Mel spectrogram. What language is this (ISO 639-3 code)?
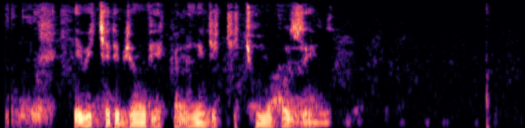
kin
